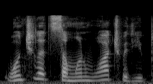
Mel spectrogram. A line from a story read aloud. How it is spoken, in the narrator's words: pleaded Lady Menzies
